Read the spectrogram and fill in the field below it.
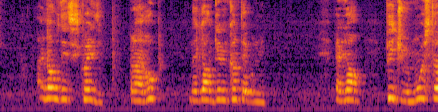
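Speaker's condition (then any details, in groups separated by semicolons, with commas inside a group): Cerebral palsy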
